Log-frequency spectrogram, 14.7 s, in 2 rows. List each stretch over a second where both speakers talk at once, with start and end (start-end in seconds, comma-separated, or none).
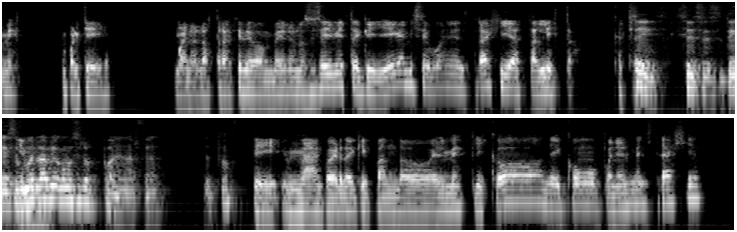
none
